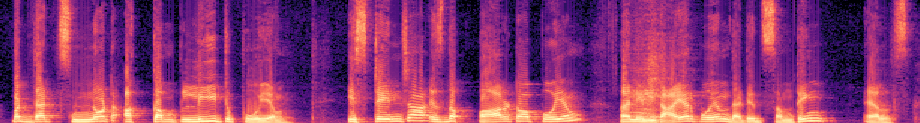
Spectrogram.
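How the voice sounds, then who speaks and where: A man teaching English literature in a live online exam-prep lesson. He reads poem lines slowly and drawn out, explains in a mix of Hindi and English, and keeps calling his viewers "guys". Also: high-pitched, a little mellow. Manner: often addresses viewers as guys.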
